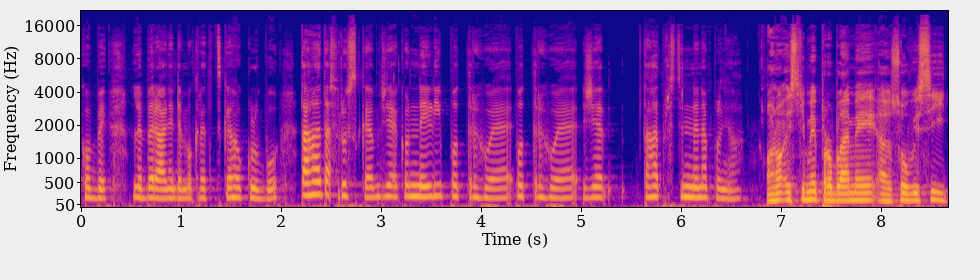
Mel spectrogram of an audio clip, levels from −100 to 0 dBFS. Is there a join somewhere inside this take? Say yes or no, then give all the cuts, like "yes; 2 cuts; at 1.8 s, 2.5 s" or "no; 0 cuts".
yes; 5 cuts; at 2.1 s, 2.5 s, 3.0 s, 4.3 s, 5.8 s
